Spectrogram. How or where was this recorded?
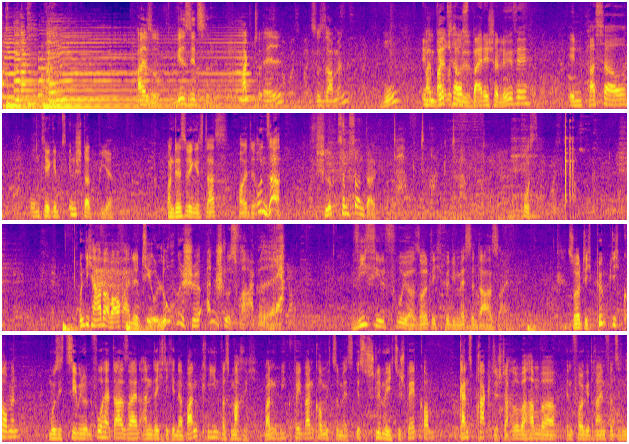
busy venue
